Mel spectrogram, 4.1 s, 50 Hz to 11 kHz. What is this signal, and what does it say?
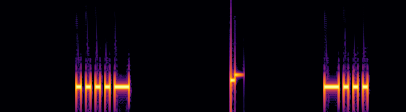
Morse code, heard as a keyed tone, about 25 wpm, 700 Hz. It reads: 4 B
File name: Single-Letter-Number-25wpm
